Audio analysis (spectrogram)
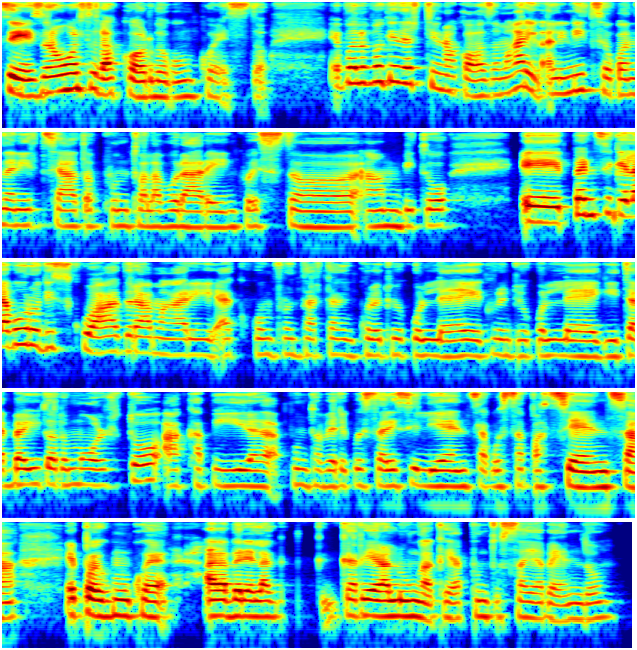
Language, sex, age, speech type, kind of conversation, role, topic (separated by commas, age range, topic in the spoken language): Italian, female, 30-34, conversation, podcast, host, Com’è una tua giornata tipo al lavoro, raccontata in modo semplice?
